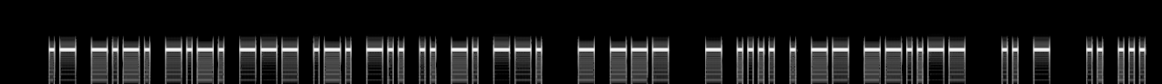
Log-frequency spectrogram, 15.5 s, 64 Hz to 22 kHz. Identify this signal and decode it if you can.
Morse code, heard as a keyed tone, about 17 wpm, 700 Hz. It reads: ACCORDING TO THEM, IT IS
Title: Sentences from Top 800 Words 17wpm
